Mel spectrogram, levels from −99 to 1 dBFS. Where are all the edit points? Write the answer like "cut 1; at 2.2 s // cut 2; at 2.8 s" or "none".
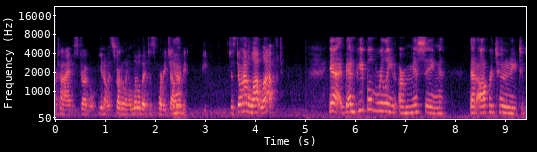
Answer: none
